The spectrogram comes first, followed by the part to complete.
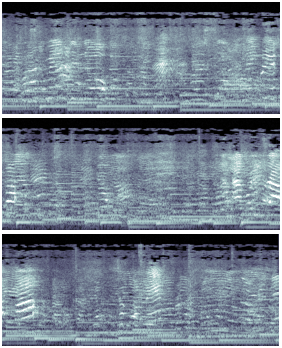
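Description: Chatter and calls from a crowd of young children, with a few louder children's calls about six to seven seconds in, over background music of slow, held notes.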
